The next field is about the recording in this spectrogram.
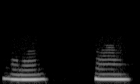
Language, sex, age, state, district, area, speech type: Manipuri, female, 45-60, Manipur, Churachandpur, urban, conversation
